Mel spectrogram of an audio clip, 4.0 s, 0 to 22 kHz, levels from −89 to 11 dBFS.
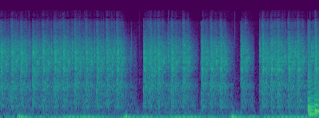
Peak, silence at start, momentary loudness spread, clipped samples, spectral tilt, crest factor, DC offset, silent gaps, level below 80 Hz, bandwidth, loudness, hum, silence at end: -2 dBFS; 0 s; 3 LU; under 0.1%; -2.5 dB/octave; 22 dB; under 0.1%; none; -38 dBFS; 15.5 kHz; -23 LUFS; none; 0 s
